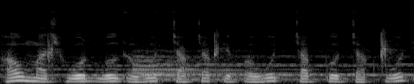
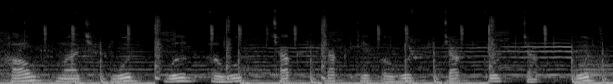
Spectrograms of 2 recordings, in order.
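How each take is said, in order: First: It is said at a normal pace. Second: It is said at a slow pace.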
